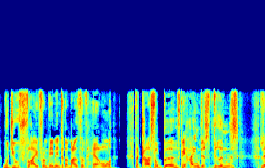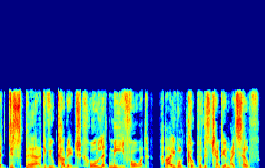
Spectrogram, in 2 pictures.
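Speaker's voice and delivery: high, impassioned battle exhortation; rally cowardly soldiers from the front; defiant Norman commander, urging. A narrator's reading. Plays De Bracy rallying his men.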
